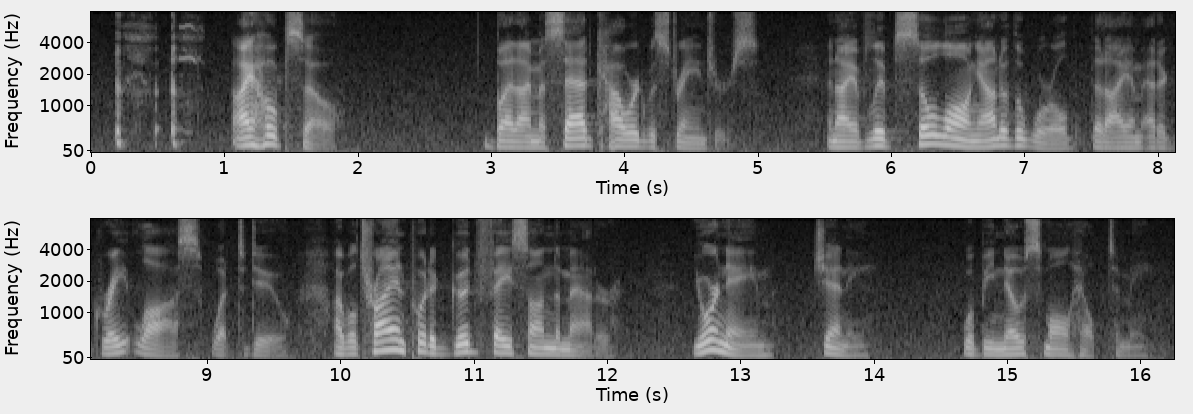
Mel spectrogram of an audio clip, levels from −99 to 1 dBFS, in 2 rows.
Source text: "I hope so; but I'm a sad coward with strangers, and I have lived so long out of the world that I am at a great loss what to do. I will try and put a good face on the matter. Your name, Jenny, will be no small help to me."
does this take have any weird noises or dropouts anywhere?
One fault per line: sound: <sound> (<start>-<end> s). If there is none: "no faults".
sound: cough (0.2-0.9 s)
